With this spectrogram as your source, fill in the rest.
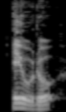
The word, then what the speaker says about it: euro: The next words trip up many visitors to Spain and Europe in general. Euro, Europa, are not pronounced euro or Europa, but euro, Europa.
